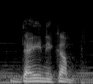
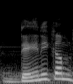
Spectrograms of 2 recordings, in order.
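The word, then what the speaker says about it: दैनिकम्: अब वाक्यगत अभ्यासार्थ अगला शब्द है दैनिकम जहां ऐ इस अक्षर का प्रयोग है। तो हम दैनिकम जैसे अशुद्ध उच्चारण ना करें।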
